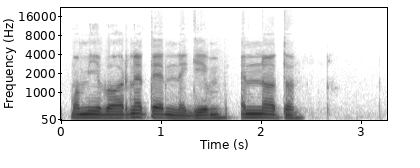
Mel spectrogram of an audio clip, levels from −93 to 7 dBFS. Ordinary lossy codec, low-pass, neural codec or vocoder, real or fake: Opus, 16 kbps; 19.8 kHz; none; real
